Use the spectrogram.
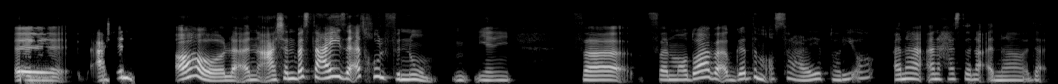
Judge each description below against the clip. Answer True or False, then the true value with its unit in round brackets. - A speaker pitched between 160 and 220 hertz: False (230 Hz)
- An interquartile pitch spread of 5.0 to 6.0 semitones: True (5.4 semitones)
